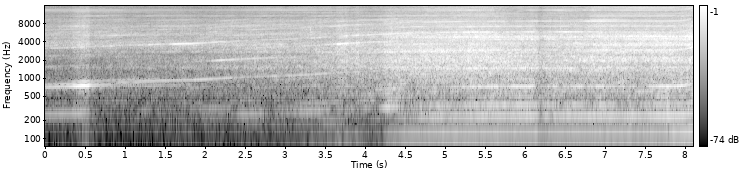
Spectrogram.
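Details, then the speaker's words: 360 W generic Chinese ER11 CNC spindle, unmounted, ramping from low to high speed: a smooth, clean whine climbing steadily in pitch with no rattle or grind, much quieter than a DeWalt DW660. Healthy spindle. "wow so obviously the chinese spindle is much much quieter"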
